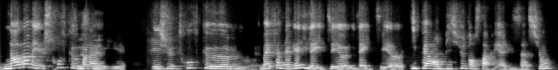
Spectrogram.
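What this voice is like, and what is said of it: Southern French accent. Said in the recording (French): “votre accent du sud”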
